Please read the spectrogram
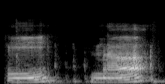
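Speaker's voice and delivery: renaço drawn out very slowly and low, re-nas-ço; slow syllable split. Shown as a demonstration. Teacher separating renasço for the class, slow and low. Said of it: "Como é que separa renasço?".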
